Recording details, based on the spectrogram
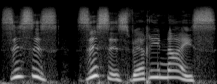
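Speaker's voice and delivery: German accent. Showing how Germans struggle with English TH: German accent. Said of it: "like when a German has to learn the English T H".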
